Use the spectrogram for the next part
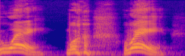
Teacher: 뒤에 강세만 제대로 발음해주고 앞에 그냥 으 소리 비슷하게 내주면 원어민들은 오케이 뭔지 알겠어, 이렇게 캐치가 된다는 겁니다. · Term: 슈아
